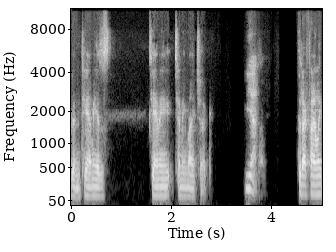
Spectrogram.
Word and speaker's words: Majchrzak: the Danny Picard and Tammy is Tammy Timmy my Chuck yeah did I finally pronounce it accurately yeah so Tammy is in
